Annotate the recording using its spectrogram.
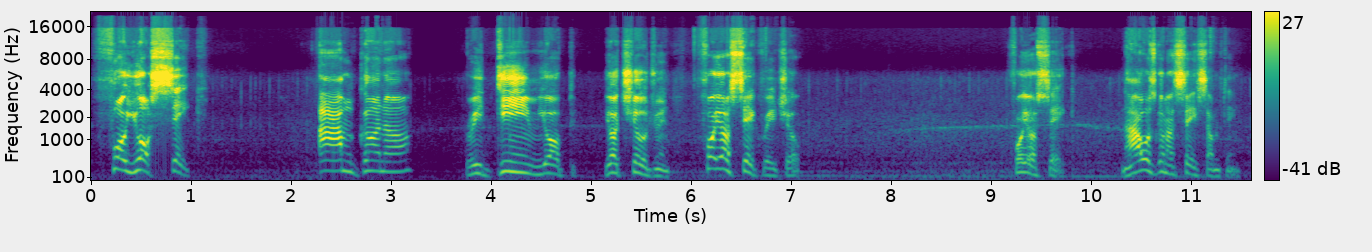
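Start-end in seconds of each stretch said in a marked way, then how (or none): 0.0-9.8 God's lowered, calm reply to Rachel; the Most High answering. Acted. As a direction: speak as God granting mercy, deep and unhurried. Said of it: "the Most High told Rachel what".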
